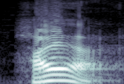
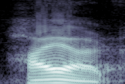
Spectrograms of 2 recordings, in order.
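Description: First: "হায়ার" with the final r dropped, louder and higher; non-rhotic British "হায়ার", ending in an open aa; British pronunciation. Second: "হায়ার" with the final r sounded; American pronunciation. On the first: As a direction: punch out "হায়ার" without its last r. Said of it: "ব্রিটিশে". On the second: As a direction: say "হায়ার" ending on an audible r. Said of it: "আর উচ্চারণ সেখানে হবে". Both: Shown as a demonstration.

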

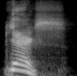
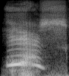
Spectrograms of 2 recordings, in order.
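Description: First: Witch's yes. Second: Very high, squealed YES; delighted cry. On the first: Witch agreeing to take the frog, high-pitched answer. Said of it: "said the witch". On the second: Witch seeing her magnificent broom, delighted cry. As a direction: cry YES at the top of the voice's pitch. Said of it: "cried the witch". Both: A narrator's reading.

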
